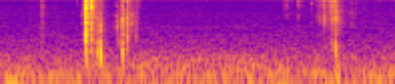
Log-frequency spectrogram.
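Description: Thin plastic bags of square resin diamond-painting drills crinkling as they are handled, with one sharp crackle about half a second in and a smaller one just after.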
